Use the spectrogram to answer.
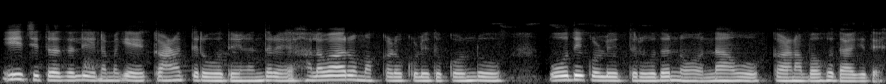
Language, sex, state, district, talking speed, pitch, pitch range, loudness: Kannada, female, Karnataka, Dharwad, 75 wpm, 175 Hz, 170-185 Hz, -15 LUFS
